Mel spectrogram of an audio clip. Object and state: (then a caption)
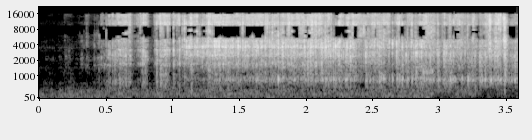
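Bar soap being carved. A solid, hand-sized pink bar of soap with white stripes is held in the hand and scraped and carved with a metal utility blade, with shavings falling off. After a quiet start, a dense, bright, crisp scraping sets in and holds steady with little low end until the end.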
